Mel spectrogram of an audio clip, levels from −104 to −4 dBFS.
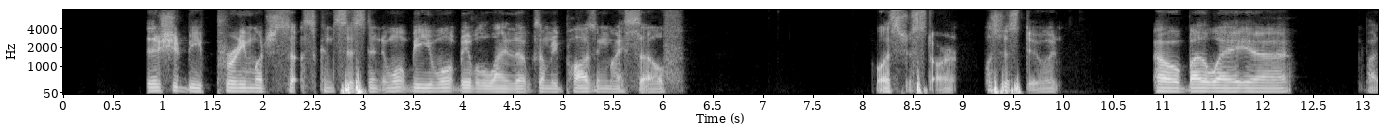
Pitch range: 105-115 Hz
